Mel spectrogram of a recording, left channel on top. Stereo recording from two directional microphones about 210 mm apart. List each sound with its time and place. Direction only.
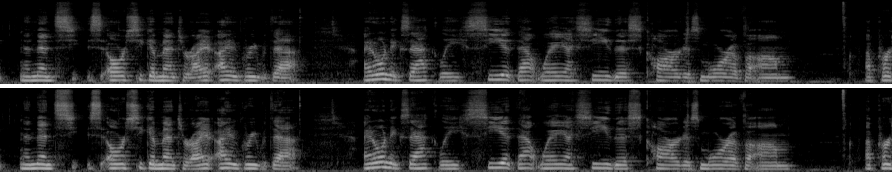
0.2 s speech: 45° right (ahead or behind)
8.8 s speech: 45° right (ahead or behind)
